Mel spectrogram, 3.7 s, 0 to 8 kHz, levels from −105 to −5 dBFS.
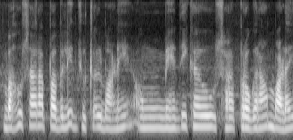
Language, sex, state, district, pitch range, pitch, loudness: Bhojpuri, male, Uttar Pradesh, Deoria, 185-200 Hz, 185 Hz, -21 LUFS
